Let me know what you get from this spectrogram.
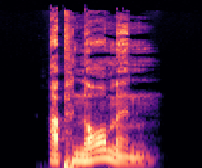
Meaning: inflection of abnorm: 1. strong genitive masculine/neuter singular 2. weak/mixed genitive/dative all-gender singular 3. strong/weak/mixed accusative masculine singular 4. strong dative plural
- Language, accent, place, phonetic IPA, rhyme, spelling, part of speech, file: German, Germany, Berlin, [apˈnɔʁmən], -ɔʁmən, abnormen, adjective, De-abnormen.ogg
